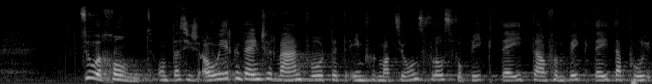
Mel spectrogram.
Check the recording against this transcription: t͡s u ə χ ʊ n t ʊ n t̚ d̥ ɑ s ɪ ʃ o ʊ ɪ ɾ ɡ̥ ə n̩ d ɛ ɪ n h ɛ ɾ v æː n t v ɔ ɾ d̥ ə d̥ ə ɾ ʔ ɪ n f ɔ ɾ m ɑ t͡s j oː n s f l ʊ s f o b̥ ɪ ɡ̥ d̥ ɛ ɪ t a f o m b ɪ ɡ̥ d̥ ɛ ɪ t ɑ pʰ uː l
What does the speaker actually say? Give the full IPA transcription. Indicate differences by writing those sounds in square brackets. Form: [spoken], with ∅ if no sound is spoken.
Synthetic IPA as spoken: t͡s u ə χ ʊ n t ʊ n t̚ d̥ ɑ s ɪ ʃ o ʊ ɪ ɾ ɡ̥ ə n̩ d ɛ ɪ n [ʃ] ɛ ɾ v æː n t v ɔ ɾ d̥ ə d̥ ə ɾ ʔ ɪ n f ɔ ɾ m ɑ t͡s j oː n s f l ʊ s f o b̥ ɪ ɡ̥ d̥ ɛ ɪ t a f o m b ɪ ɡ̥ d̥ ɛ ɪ t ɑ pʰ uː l

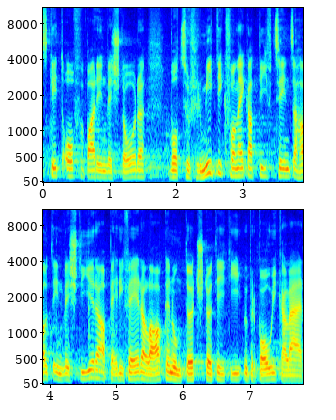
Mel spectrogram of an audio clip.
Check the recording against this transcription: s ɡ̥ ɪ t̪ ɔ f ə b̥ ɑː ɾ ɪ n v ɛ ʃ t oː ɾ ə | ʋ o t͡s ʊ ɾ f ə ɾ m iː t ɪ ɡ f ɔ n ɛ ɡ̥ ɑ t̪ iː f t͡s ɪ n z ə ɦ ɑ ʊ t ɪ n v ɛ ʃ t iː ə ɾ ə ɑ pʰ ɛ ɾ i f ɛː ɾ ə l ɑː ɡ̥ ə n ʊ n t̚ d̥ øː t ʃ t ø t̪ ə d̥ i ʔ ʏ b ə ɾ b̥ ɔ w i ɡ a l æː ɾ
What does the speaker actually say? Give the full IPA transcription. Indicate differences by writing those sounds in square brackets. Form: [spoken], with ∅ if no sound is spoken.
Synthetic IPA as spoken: s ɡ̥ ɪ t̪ ɔ f ə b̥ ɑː ɾ ɪ n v ɛ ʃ t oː ɾ ə | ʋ o t͡s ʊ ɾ f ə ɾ m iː t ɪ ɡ f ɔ n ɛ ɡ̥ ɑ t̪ iː f t͡s ɪ n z ə ɦ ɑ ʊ t ɪ n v ɛ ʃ t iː ə ɾ ə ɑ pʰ ɛ ɾ i f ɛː ɾ ə l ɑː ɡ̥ ə n ʊ n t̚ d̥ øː t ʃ t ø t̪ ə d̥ i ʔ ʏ b ə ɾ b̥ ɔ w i ɡ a l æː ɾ

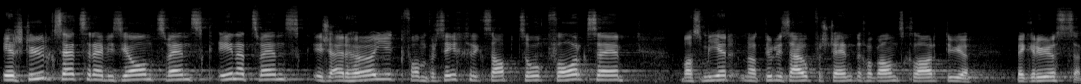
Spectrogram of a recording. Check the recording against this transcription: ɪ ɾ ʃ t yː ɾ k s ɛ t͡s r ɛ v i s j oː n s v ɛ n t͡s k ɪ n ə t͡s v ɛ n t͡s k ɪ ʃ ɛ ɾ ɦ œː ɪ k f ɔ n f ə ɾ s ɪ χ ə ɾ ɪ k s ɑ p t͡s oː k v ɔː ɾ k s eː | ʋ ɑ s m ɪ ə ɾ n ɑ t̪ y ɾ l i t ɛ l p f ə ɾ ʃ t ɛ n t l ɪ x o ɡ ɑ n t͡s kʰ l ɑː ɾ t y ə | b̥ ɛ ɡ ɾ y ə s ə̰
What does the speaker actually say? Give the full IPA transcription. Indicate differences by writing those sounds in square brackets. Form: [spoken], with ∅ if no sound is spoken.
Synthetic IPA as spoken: ɪ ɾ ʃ t yː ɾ k s ɛ t͡s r ɛ v i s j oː n [t͡s] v ɛ n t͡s k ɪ n ə t͡s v ɛ n t͡s k ɪ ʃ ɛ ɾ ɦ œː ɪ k f ɔ [m] f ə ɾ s ɪ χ ə ɾ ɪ k s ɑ p t͡s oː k [f] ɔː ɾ k s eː | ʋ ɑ s m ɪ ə ɾ n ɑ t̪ [yː] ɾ l i [s] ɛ l p f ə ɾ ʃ t ɛ n t l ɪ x o ɡ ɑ n t͡s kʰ l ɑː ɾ t y ə | b̥ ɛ ɡ ɾ y ə s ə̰

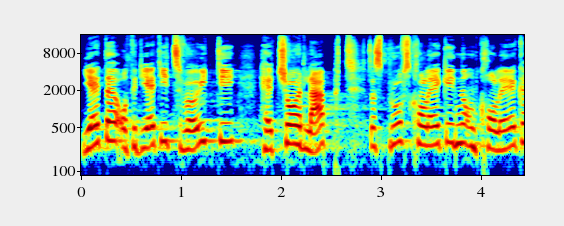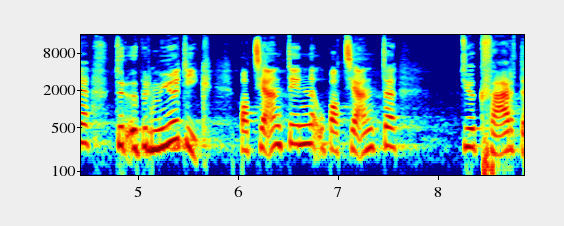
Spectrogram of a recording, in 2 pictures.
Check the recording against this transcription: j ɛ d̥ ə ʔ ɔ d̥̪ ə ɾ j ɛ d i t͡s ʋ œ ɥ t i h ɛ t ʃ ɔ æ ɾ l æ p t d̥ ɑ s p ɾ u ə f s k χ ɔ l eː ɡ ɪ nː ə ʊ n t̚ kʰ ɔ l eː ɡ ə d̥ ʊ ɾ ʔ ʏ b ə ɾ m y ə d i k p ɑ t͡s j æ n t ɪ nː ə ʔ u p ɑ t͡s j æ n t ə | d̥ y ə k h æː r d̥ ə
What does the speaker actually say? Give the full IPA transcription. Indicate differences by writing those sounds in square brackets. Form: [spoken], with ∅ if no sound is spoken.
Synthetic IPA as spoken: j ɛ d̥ ə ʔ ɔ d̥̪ ə ɾ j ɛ d i t͡s ʋ œ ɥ t i h ɛ t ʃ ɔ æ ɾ l æ p t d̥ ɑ s p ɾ u ə f s k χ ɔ l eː ɡ ɪ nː ə ʊ n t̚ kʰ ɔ l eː ɡ ə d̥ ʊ ɾ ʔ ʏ b ə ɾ m y ə d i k p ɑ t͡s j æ n t ɪ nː ə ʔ u p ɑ t͡s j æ n t ə | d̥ y ə k [f] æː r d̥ ə

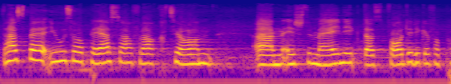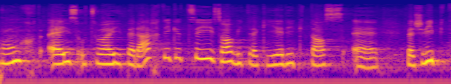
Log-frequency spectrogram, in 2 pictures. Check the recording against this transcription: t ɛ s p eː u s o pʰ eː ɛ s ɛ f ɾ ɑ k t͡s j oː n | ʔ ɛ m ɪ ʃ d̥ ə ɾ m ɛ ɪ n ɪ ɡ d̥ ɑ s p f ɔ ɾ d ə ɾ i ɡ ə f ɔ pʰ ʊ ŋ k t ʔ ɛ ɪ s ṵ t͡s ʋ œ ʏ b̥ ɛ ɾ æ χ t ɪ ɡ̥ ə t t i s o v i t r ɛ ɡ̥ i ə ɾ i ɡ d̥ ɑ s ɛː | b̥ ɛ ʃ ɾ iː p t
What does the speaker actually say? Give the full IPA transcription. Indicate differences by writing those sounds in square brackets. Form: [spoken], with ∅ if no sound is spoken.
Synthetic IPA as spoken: t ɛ s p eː u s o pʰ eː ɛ s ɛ f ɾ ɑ k t͡s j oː n | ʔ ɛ m ɪ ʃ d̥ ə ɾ m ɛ ɪ n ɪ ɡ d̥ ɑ s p f ɔ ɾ d ə ɾ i ɡ ə f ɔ pʰ ʊ ŋ k t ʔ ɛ ɪ s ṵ t͡s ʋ œ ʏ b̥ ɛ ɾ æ χ t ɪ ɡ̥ ə t [s] i s o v i t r ɛ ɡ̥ i ə ɾ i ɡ d̥ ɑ s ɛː | b̥ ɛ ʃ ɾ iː p t

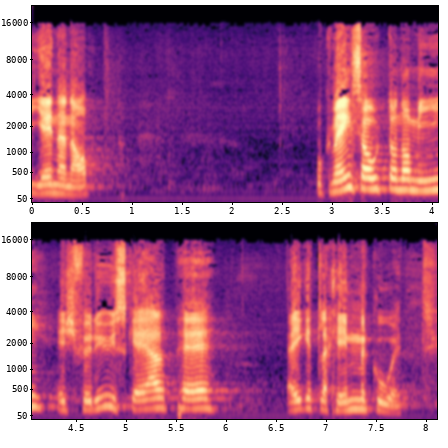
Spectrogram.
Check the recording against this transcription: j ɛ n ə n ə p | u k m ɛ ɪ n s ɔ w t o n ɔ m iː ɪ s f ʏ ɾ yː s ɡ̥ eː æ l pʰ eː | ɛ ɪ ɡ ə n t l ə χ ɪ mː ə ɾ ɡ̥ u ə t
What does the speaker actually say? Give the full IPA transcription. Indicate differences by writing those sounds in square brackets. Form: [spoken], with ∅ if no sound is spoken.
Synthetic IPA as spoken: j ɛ n ə n [ɑ] p | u k m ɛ ɪ n s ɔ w t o n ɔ m iː ɪ [ʃ] f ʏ ɾ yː s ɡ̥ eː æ l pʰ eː | ɛ ɪ ɡ ə n t l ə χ ɪ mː ə ɾ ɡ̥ u ə t

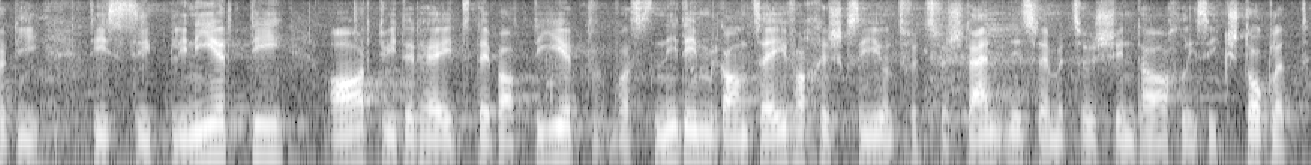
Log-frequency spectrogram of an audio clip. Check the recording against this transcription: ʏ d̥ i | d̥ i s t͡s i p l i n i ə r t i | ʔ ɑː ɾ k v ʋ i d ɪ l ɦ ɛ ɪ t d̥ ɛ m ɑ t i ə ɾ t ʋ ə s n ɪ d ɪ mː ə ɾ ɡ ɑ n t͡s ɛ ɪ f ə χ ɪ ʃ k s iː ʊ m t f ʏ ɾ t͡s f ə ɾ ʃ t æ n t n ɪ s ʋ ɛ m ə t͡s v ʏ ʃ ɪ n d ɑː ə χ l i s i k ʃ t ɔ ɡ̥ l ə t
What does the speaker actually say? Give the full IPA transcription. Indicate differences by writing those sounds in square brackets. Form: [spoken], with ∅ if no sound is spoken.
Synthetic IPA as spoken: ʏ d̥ i | d̥ i s t͡s i p l i n i ə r t i | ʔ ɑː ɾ [t] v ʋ i d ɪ [ɾ] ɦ ɛ ɪ t d̥ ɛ [b] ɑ t i ə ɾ t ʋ [ɑ] s n ɪ d ɪ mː ə ɾ ɡ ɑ n t͡s ɛ ɪ f [ɑ] χ ɪ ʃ k s iː ʊ [n] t f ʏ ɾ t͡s f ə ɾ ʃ t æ n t n ɪ s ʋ ɛ m ə t͡s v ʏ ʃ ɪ n d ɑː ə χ l i s i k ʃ t ɔ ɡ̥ l ə t

